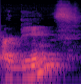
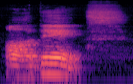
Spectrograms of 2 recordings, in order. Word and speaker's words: Ardennes: And the mountain range was the, I want to say it Ardennes because I'm a Canadian, but it's Ardennes, okay? And it tells you Ardennes.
